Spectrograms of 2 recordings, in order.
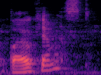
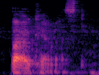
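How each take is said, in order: First: Biochemist? asked with a rising, doubtful tune; tentative rising biochemist?; unsure question. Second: Biochemist. settled with a firm falling tune; sure, falling Biochemist; confirming statement. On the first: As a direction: check the word biochemist? as a question. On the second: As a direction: state Biochemist. flatly as the answer. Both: Real, not acted.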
